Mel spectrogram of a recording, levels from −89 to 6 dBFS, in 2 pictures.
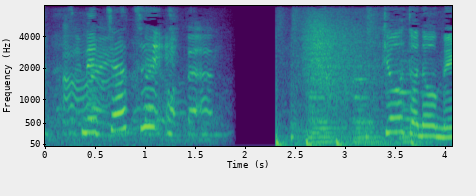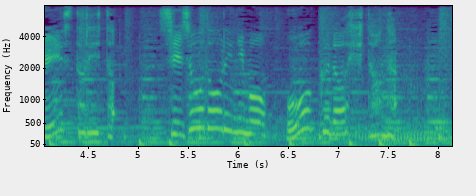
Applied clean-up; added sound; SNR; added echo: none; none; none; none.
